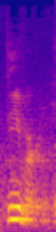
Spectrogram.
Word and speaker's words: Dever: And here, a little bit faded, and the background of some of the language of the text from the Chicago Chronicle is, I believe I'm pronouncing his name what right, Mayor William Emmett Dever, or Dever? Dever, thank you.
